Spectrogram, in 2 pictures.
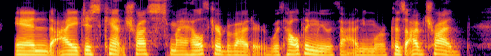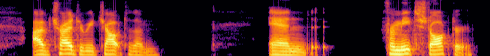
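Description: A woman with an American accent speaks at a fairly slow pace in a very deep, low pitch with fairly even intonation, on a very clean recording with a silent background. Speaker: detransitioner and activist. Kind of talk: interview, personal story.

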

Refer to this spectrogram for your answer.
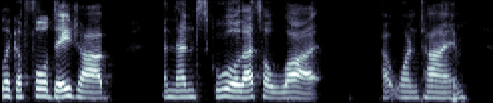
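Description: The background is quiet. A woman speaks at a fairly slow pace in a medium pitch. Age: 20s. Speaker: podcast co-host. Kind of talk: casual chat.

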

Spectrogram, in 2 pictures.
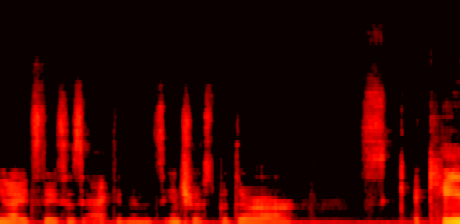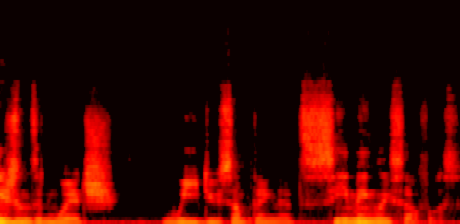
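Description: A man with a fairly low pitch talks in a normal speaking voice, keeping a moderate pace. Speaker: podcast host. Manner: joking, self-deprecating.

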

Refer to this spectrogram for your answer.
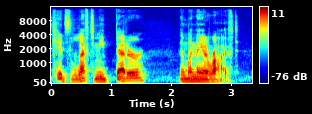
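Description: A man with a fairly low pitch and fairly even intonation speaks in an ordinary speaking voice on a very clean recording with a silent background. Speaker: running coach. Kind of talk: interview. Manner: motivational, encouraging.

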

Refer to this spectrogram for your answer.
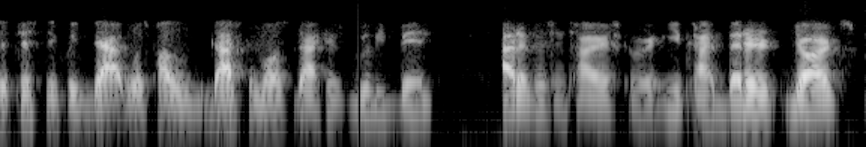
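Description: At a fairly quick pace, a man with an American accent talks in an unremarkable speaking voice at a medium pitch. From South Carolina. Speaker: caller. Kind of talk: call-in chat.

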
